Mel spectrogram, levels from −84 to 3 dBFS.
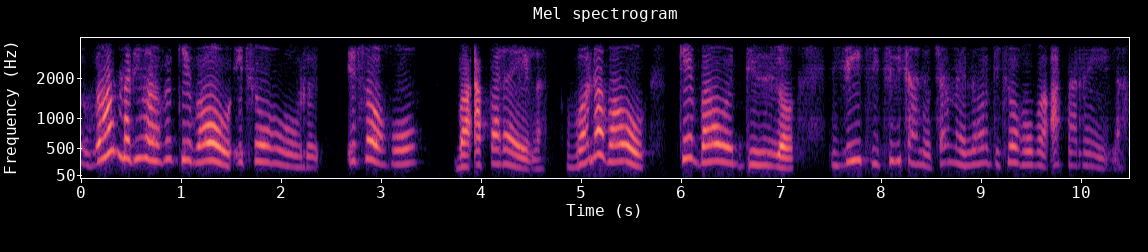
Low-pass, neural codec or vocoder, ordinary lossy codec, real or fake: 3.6 kHz; codec, 16 kHz, 1.1 kbps, Voila-Tokenizer; none; fake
